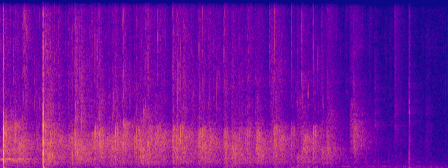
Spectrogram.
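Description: A crowd bursts into applause, a dense, steady patter of many hands clapping for about four seconds before it thins and fades out, with a sharp knock near the start and another at the very end.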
